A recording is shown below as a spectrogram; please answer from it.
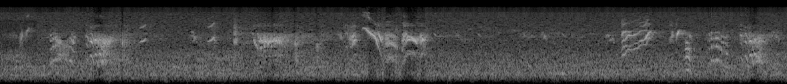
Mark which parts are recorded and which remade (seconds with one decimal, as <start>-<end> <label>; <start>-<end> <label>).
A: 0.0-7.9 recorded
